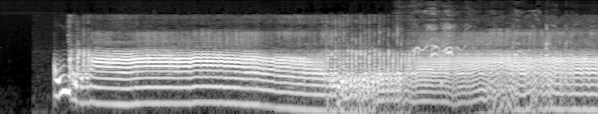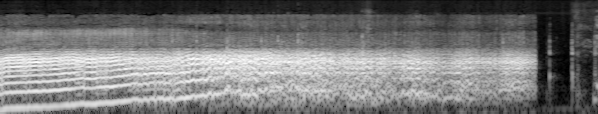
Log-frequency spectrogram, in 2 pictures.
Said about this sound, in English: This is the a- ain't, ain't ever hear a fart hit third gear is the caption. Okay. Take a look.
